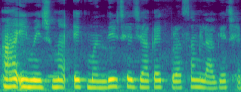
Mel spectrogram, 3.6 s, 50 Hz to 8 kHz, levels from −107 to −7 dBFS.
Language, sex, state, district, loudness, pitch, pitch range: Gujarati, female, Gujarat, Gandhinagar, -15 LUFS, 220 Hz, 210-230 Hz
